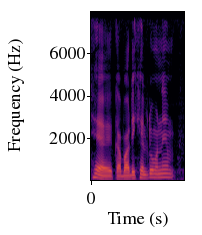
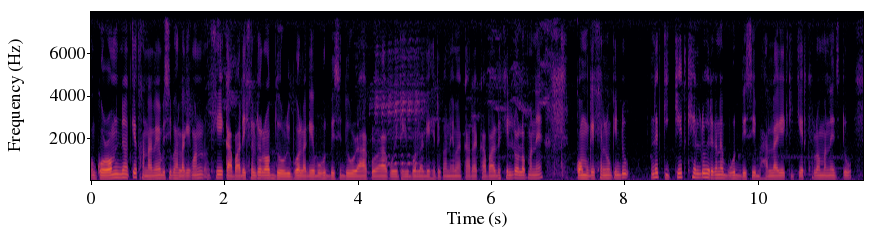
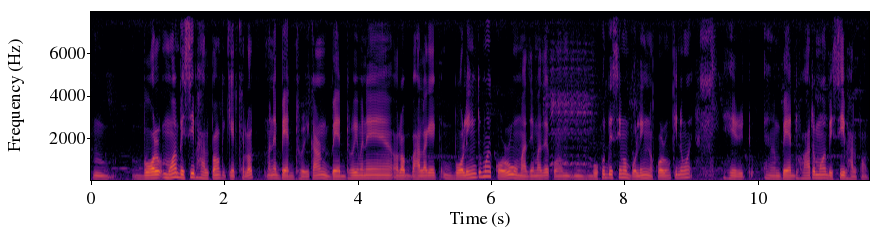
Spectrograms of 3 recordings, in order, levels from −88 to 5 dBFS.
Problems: none marked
